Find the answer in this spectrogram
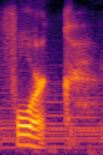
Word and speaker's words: fork: work worker okay but except for the word fork f o r k is really o Fork then we have C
